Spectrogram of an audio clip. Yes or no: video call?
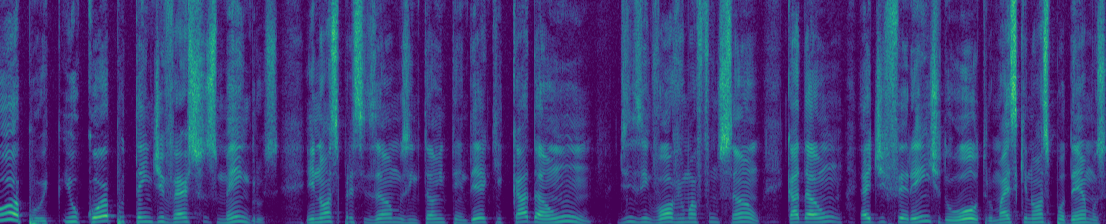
no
